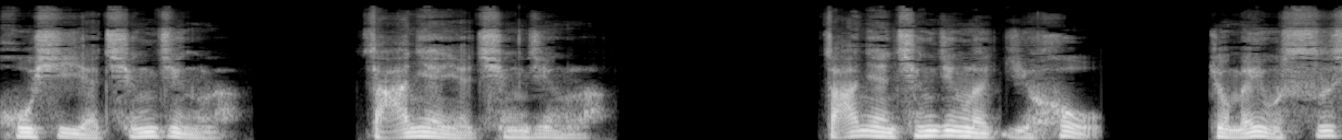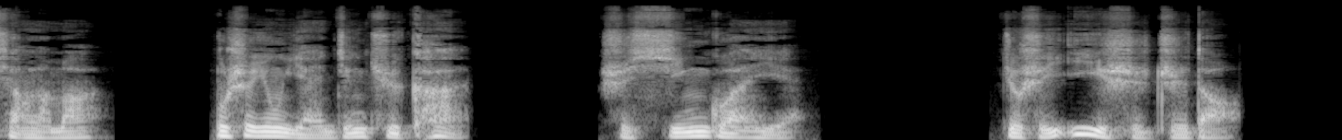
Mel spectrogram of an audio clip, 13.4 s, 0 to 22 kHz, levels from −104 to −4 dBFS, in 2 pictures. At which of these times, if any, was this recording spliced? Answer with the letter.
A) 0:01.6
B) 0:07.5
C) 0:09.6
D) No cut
B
